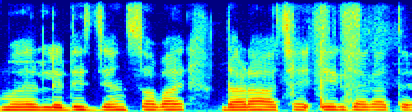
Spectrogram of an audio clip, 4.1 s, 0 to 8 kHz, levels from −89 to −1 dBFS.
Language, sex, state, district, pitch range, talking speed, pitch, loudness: Bengali, female, West Bengal, Purulia, 190-200 Hz, 115 wpm, 195 Hz, -15 LUFS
